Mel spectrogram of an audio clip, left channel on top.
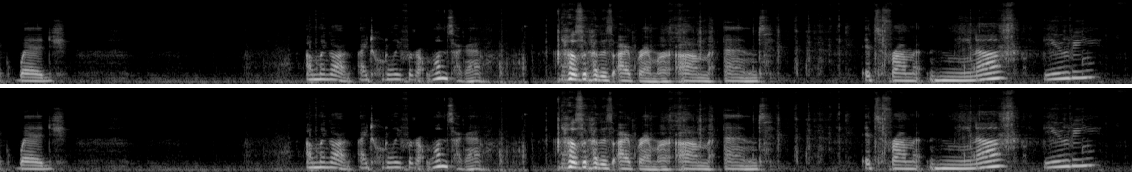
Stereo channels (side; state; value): both; identical; correlation 1.00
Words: wedge. Oh my god, I totally forgot. One second. I also got this eye primer, and it's from Mina Beauty,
